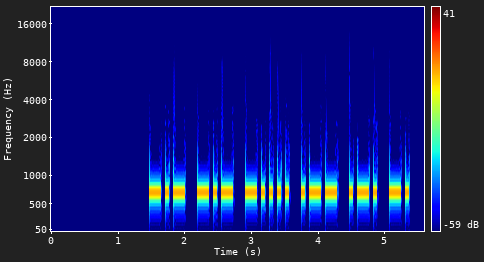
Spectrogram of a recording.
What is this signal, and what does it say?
Morse code, heard as a keyed tone, about 20 wpm, 700 Hz. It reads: KK6WRN
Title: USA Call Signs Repeated 2x 20wpm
